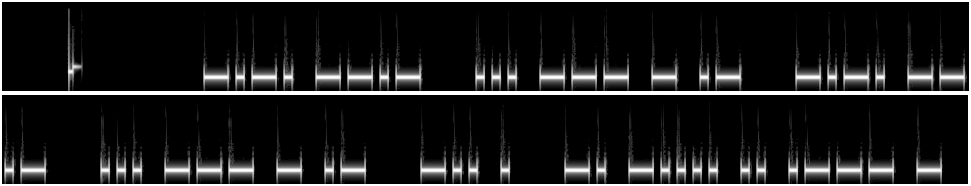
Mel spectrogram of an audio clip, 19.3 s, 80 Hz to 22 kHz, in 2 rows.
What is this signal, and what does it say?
Morse code, heard as a keyed tone, about 14 wpm, 690 Hz. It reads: CQ SOTA CQ SOTA DE N6IJT
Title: SOTA QSO Practice 15wpm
